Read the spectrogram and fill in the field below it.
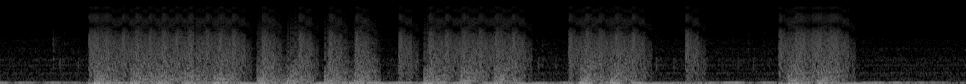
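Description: Retro video game sound effects hiss in bursts.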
